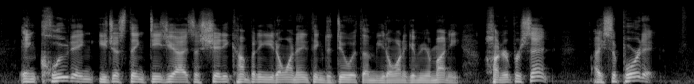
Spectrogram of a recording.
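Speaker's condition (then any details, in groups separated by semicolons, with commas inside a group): No condition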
